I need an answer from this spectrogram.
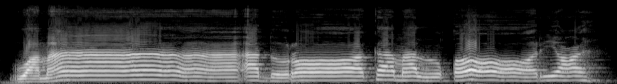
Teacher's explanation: আয়াতের শেষে গোলতা যদি থাকে তাহলে অক্ফ করার কারণে গোলতাটা হা হয়ে যায়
